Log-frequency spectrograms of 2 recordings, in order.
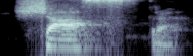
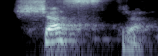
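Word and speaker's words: शास्त्र: name and becomes the shasta shasta means scripture and if you don't understand this you make the long a short a and it becomes Shastra what does chester I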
